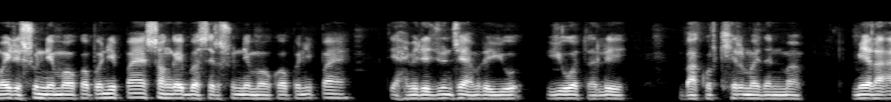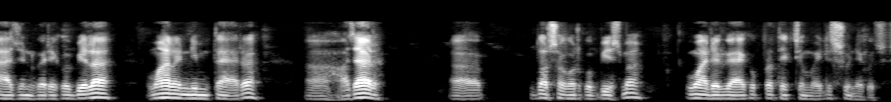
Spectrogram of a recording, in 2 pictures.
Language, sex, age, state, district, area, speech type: Nepali, male, 60+, West Bengal, Darjeeling, rural, spontaneous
